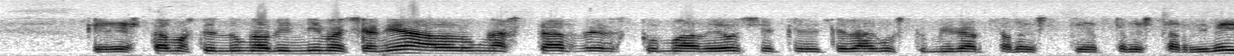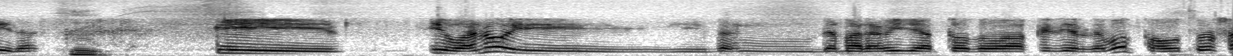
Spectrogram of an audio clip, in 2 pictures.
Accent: Galicia, Spain; Eu son un galego orgulloso do meu povo, da miña aldea e da miña terra

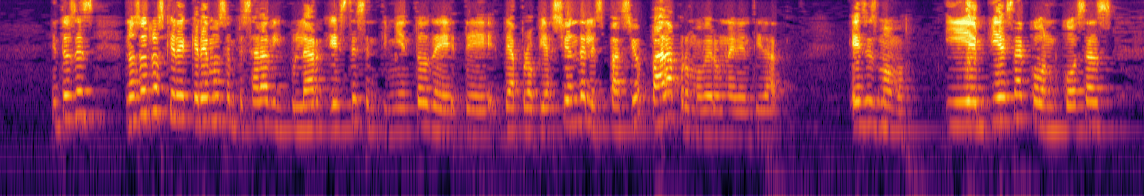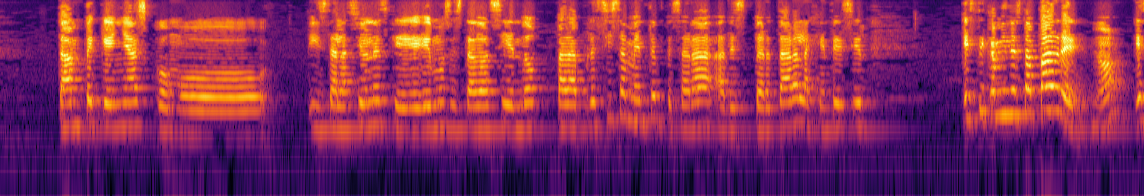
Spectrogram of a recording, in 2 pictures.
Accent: Santiago Momoxpan, Puebla, Mexico; pero yo soy de Santiago Momoxpan, yo no soy de una zona conurbada.

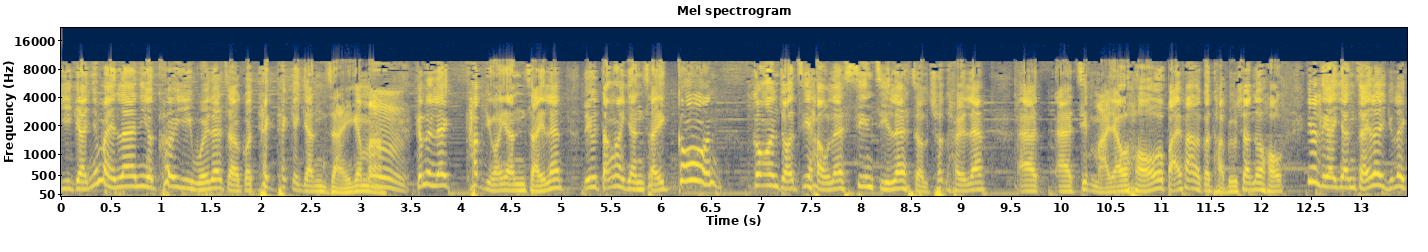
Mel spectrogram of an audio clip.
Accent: Hong Kong; 身为香港人，我哋呢啲 civilized 噶嘛，

